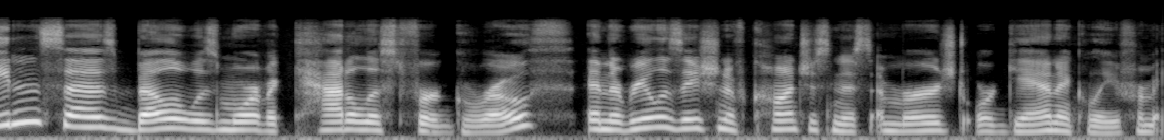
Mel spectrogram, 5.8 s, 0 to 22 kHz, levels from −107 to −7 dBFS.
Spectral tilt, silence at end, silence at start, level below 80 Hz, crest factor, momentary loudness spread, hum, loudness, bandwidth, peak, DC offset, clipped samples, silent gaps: -4.5 dB/octave; 0 s; 0 s; -56 dBFS; 18 dB; 10 LU; none; -26 LUFS; 13.5 kHz; -8 dBFS; under 0.1%; under 0.1%; none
